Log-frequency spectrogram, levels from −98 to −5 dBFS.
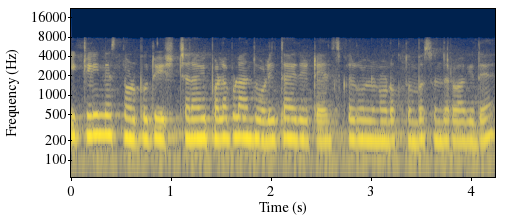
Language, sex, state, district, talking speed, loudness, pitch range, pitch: Kannada, female, Karnataka, Mysore, 200 wpm, -14 LUFS, 205-220 Hz, 215 Hz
